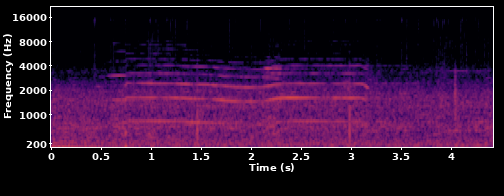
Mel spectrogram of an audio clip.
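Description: Near silence, with a faint, drawn-out pitched tone lasting about two and a half seconds that dips slightly in pitch midway.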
